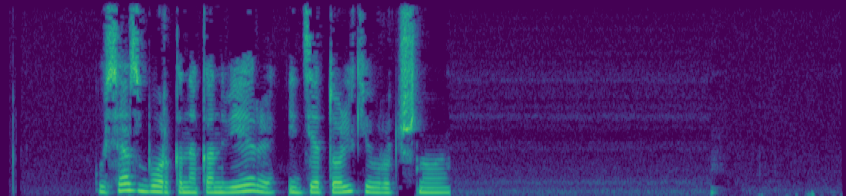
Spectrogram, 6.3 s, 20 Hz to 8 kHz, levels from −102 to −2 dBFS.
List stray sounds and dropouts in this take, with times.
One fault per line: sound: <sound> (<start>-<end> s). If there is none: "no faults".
no faults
